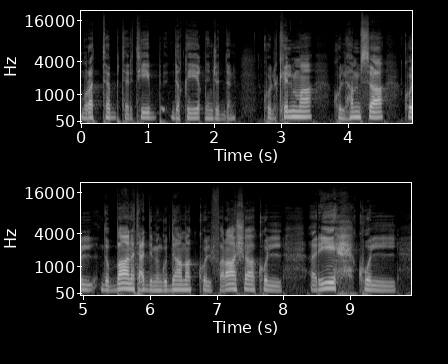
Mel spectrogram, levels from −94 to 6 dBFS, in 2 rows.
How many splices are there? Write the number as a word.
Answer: one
